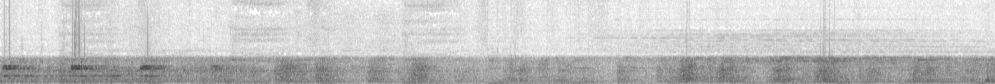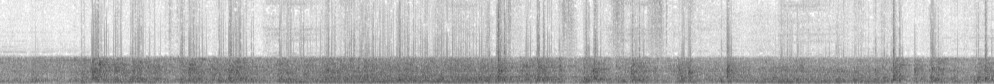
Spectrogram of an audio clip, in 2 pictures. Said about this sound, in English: There's a train.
